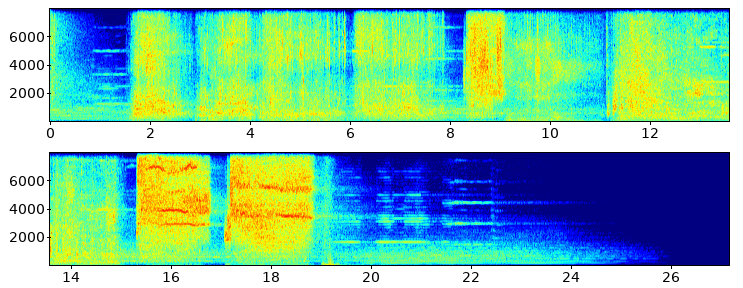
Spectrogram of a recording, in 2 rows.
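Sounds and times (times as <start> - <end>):
creature sound effects: 1.6 - 19.2.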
